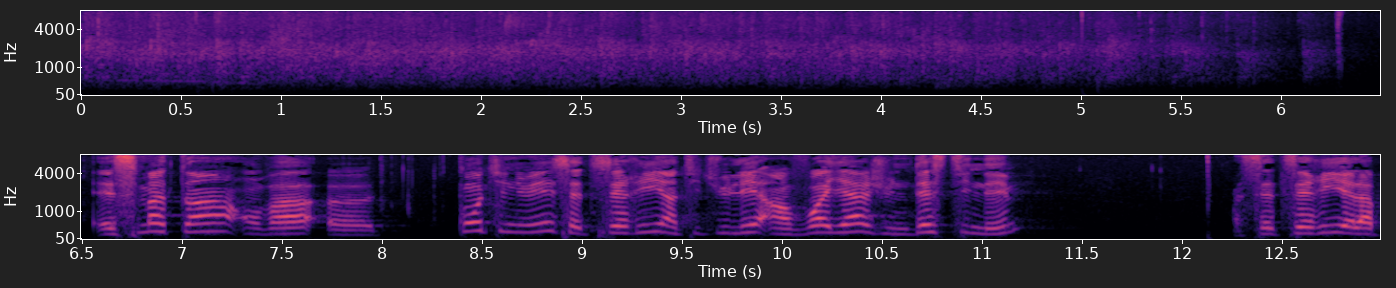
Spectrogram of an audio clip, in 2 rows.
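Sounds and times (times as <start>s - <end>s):
audience applause: 0.0s - 6.2s
speech: 6.6s - 11.3s, 12.2s - 12.9s.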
